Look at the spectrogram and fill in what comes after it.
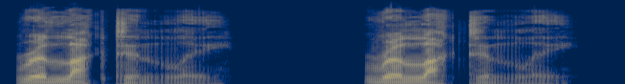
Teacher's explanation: This word has 4 syllables, and the stress is on that second syllable. That third syllable also has that schwa.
